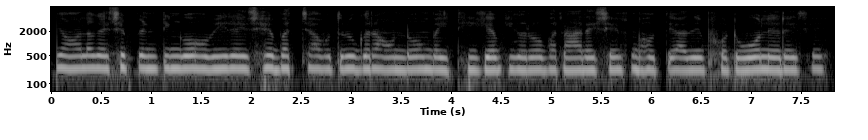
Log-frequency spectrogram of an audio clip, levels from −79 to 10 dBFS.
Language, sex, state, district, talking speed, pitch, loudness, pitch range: Maithili, female, Bihar, Bhagalpur, 145 wpm, 230 Hz, -28 LUFS, 225-240 Hz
